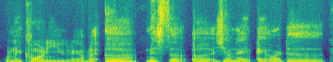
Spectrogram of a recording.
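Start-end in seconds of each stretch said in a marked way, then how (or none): 1.3-4.1 high, slow, coy put-on voice; funny boy impression. Imagining guys in Atlanta cornering his friend, high coy voice. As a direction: sweetly ask his name, much higher and drawn out. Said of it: "Whoa, pause".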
